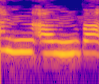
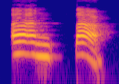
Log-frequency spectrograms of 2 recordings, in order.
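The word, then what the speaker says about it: أنعمت: Kesalahan yang sering terjadi seperti pengucapan nun yang tidak menempel gigi sehingga terdengar seperti anta. Contoh bacaan benar. Anamta dengan nun yang jelas.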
